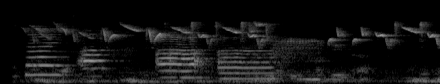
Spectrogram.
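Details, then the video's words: Canary singing a song learned from a Blackthroat tutor: rapid, high, falling chirps and trills overlapping lower sustained tones rich in overtones, which may be a voice, in a quiet indoor setting. "Kenari isian Blackthroat"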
